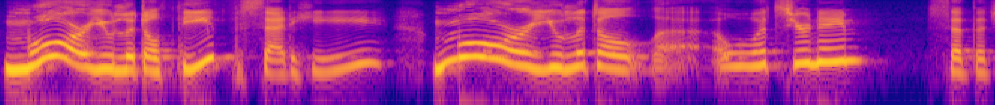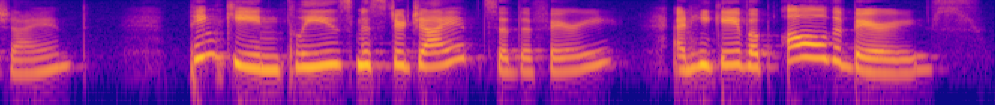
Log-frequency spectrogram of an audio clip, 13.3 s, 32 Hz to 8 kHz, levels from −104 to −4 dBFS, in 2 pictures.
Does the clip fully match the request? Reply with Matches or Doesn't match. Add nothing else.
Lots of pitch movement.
Matches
